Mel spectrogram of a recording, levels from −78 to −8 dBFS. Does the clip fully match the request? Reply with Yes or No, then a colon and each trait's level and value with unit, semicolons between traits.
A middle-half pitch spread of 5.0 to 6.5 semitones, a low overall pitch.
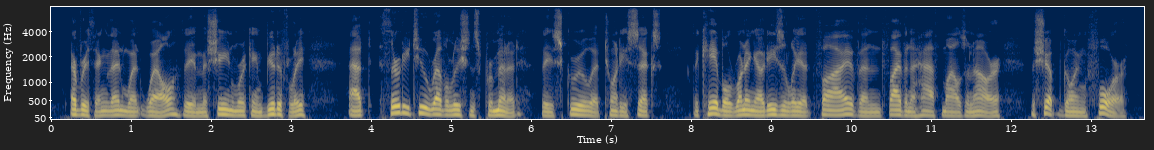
No: average, 3.8 semitones; low, 115 Hz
